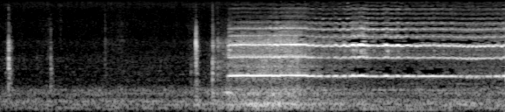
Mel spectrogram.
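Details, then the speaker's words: Car blower fan on low speed: thin, steady high-pitched whistle with several level tones over soft airflow, goes away at full blower and returns when turned down; cause unknown. "it only does this usually if I have it on low speed or"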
